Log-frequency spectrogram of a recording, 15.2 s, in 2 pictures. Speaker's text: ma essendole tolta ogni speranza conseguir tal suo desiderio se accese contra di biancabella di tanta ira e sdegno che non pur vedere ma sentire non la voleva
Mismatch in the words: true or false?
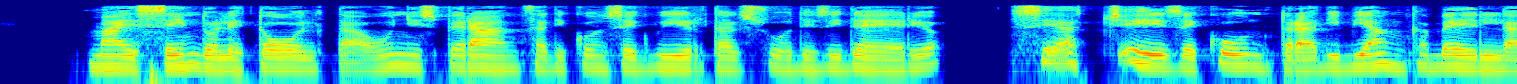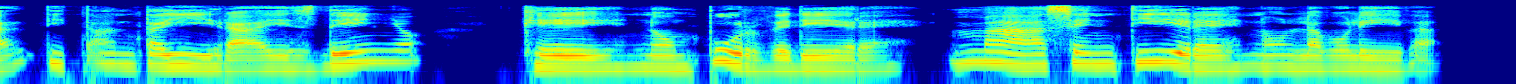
true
